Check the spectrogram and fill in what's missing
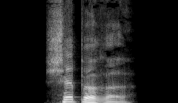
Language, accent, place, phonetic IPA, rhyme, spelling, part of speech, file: German, Germany, Berlin, [ˈʃɛpəʁə], -ɛpəʁə, scheppere, adjective / verb, De-scheppere.ogg
- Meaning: inflection of schepp: 1. strong/mixed nominative/accusative feminine singular comparative degree 2. strong nominative/accusative plural comparative degree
